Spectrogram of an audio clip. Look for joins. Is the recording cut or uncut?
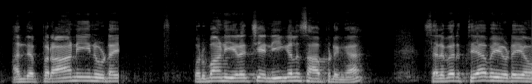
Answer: cut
